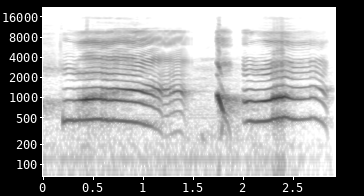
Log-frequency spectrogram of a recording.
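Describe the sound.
A one-day-old newborn cries at a health facility in Samburu County, Kenya: loud, high, wavering wails in two long bursts broken by a brief sharp catch of breath.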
